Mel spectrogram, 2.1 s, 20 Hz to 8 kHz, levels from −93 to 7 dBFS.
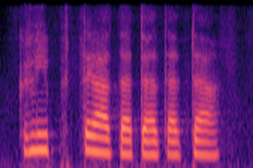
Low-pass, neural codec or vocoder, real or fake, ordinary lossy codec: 7.2 kHz; codec, 16 kHz in and 24 kHz out, 0.6 kbps, FocalCodec, streaming, 2048 codes; fake; none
